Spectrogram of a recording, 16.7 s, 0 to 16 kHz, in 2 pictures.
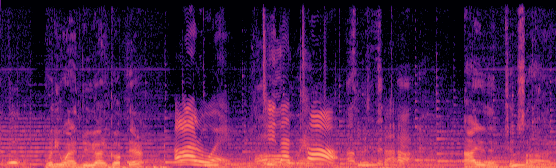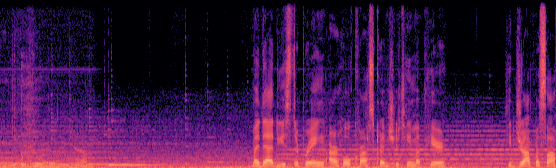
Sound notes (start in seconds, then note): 5.0 laughs; 8.5 chuckles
